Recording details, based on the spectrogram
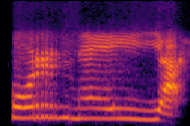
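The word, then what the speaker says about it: πορνείας: So this sounds like phonetically porneas.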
